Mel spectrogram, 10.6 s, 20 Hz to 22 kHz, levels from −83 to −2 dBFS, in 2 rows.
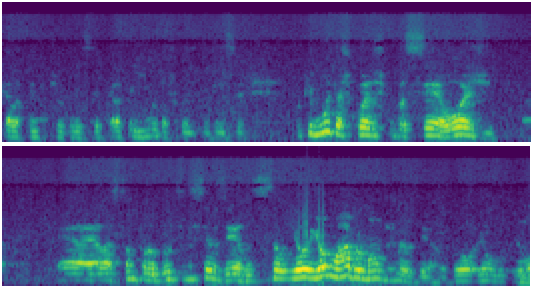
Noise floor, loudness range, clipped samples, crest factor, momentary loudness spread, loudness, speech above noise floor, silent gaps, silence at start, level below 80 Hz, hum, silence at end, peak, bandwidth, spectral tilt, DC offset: -52 dBFS; 8 LU; 0.1%; 18 dB; 24 LU; -16 LUFS; 35 dB; none; 0.05 s; -60 dBFS; none; 0 s; 0 dBFS; 16 kHz; -7.5 dB/octave; under 0.1%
